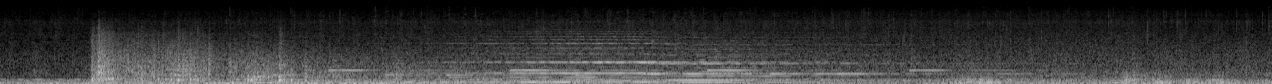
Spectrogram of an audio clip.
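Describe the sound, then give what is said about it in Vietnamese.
Heavy rain pours steadily at night over a busy crowded street while thunder cracks sharply near the start and rolls into a low rumble. Sustained tones hum beneath the constant dense hiss. “những cơn mưa nặng hạt bên ngoài cứ ồ ạt lao xuống dòng người tấp nập mà chẳng có dấu hiệu dừng, mang theo từng đợt sấm chớp dữ dội”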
